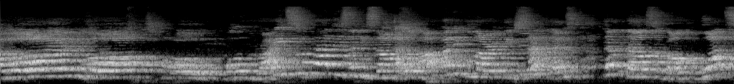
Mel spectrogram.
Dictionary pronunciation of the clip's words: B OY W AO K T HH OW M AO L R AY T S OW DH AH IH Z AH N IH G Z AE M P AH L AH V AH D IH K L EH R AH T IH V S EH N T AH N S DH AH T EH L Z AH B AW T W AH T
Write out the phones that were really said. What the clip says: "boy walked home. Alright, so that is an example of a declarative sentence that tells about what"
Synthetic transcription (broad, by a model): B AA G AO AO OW AO L R AY T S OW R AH IH Z AH N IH G Z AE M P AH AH P AH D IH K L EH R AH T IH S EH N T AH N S DH AH T EH L Z AH B AW T W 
